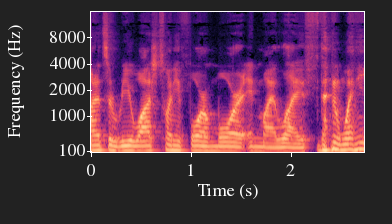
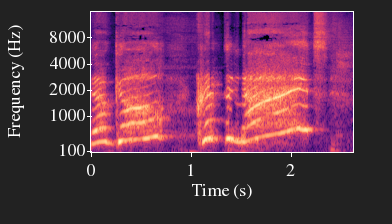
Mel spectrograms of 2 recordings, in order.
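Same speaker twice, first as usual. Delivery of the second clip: screaming, pitched way up. Retelling a movie scene where a character on fire screams orders: imitating Nicolas Cage screaming orders. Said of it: "screaming orders at her".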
